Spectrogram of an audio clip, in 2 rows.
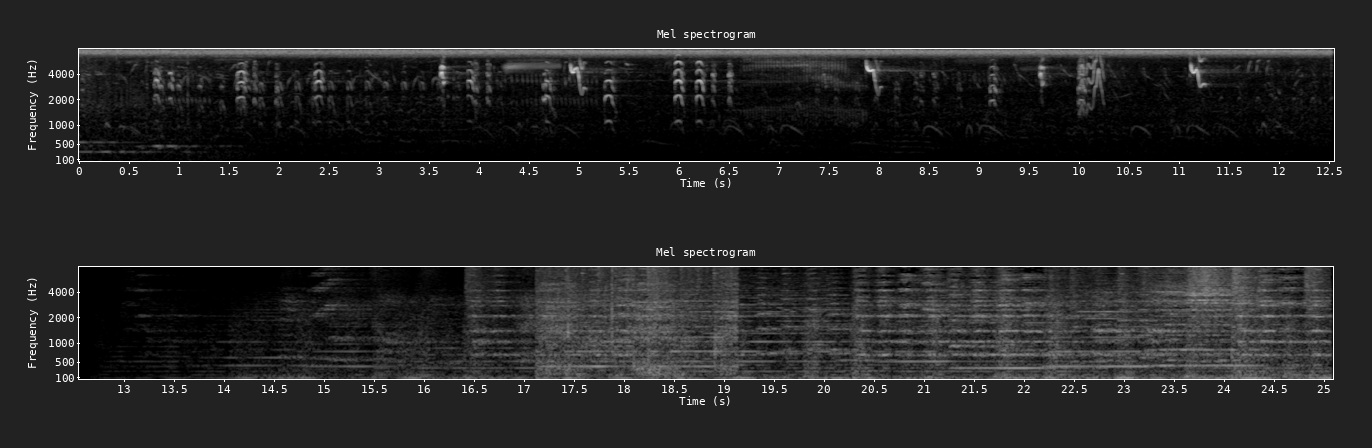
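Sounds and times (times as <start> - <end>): birds chirping: 0.0 - 12.6
steady high-pitched hiss: 0.0 - 12.6.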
